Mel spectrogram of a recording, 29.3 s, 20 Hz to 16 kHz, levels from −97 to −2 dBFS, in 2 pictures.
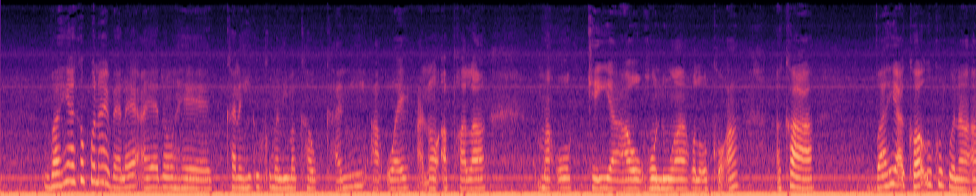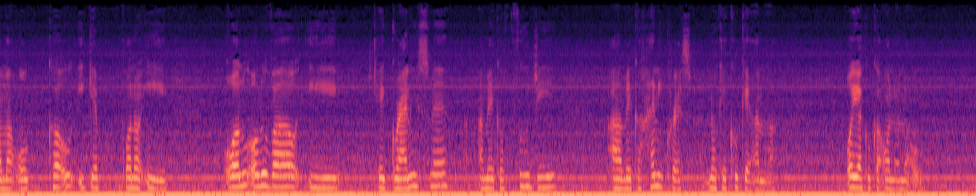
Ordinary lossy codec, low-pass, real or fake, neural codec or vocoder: AAC, 96 kbps; 14.4 kHz; fake; vocoder, 48 kHz, 128 mel bands, Vocos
